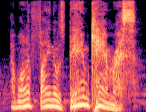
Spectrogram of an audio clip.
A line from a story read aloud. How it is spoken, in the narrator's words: she yelled at me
